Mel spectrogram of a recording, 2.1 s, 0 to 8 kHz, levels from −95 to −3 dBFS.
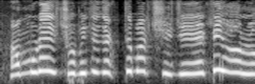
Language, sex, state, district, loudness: Bengali, male, Assam, Hailakandi, -12 LUFS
